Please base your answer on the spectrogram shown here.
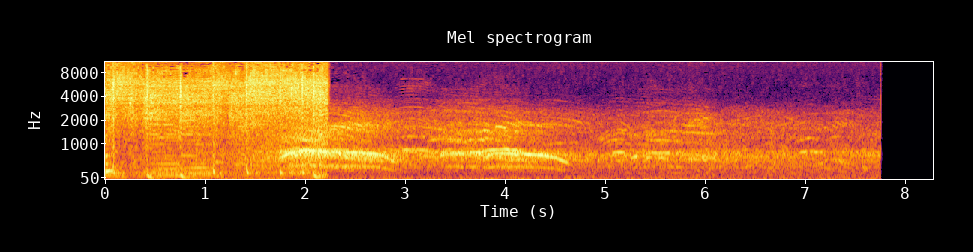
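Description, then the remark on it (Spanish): A large stadium crowd at an international tournament match chants "ole, ole" in unison at their own team, which lost 3-1 to Magallanes; the sung notes rise and fall in waves over a steady roar, loud at first and continuing before cutting off. “Eh, la gente terminó gritándole ole ole a, a su propio equipo.”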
